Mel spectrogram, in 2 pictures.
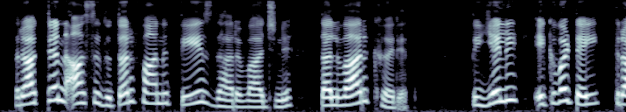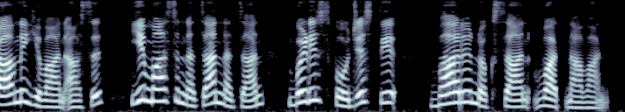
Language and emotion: Kashmiri, neutral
